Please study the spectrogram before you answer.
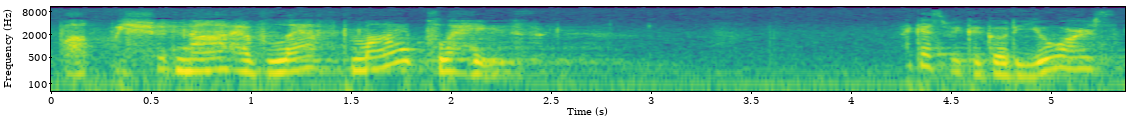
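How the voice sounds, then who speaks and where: A woman's voice: on the high side, expressive, a little slow, sharp tone. A woman playing an uneasy, uncomprehending, conventional young woman in an acted dramatic scene. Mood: baffled. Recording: long hollow reverb, faint noise.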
